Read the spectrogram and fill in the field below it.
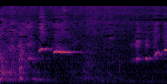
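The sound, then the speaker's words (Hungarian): A person whistles short, bird-like phrases to talk to birds, said to mean 'how are you today?': sliding tones with a sustained high note, then a pause and a few more chirpy rising whistles, imitating birdsong without any talking. “I can, I can talk to birds.”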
